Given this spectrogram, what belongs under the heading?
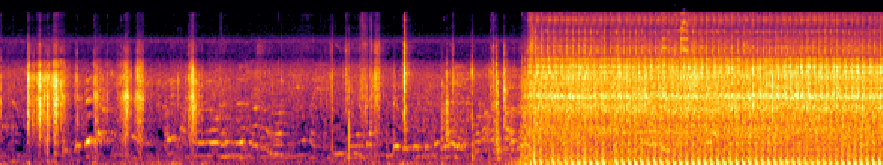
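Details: Motorcycle that kept misfiring and dying, after fitting a new carburetor: it fires up and settles into a steady, even idle, no longer misfiring.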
